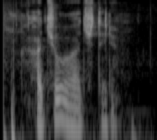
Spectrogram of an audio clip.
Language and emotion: Russian, neutral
